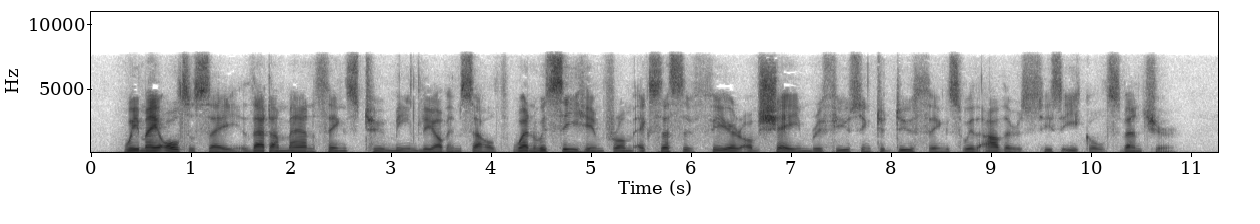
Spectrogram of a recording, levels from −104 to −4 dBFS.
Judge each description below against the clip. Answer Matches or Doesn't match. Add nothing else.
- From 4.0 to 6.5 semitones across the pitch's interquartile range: Matches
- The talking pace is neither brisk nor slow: Matches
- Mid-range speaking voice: Doesn't match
